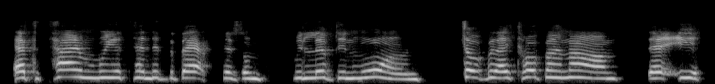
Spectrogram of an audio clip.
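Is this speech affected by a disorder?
Yes: cerebral palsy; disability since childhood.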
